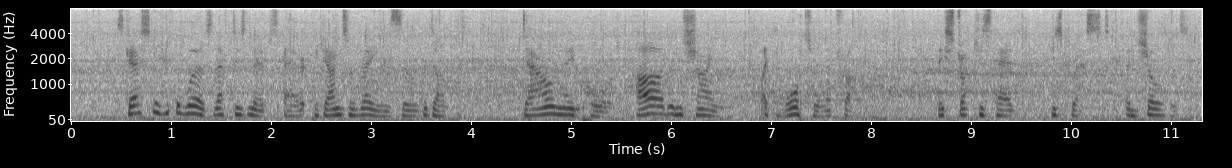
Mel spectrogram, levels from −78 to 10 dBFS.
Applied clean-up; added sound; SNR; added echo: none; Tools + Rain; 6 dB; none.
